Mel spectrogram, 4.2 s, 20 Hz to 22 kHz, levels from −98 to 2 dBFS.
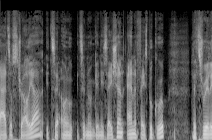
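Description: At 1.14 to 1.18 s and again at 2.91 to 2.96 s the speech skips forward and each join is covered by a brief disturbance lasting a little under two 26 ms frames. The likely cause is a broken MP3 bit reservoir: after frames went missing, the following frames read their borrowed bits from the wrong data. On a spectrogram each spot shows as a narrow break in the harmonics. The waveform shows a sudden discontinuity there.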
